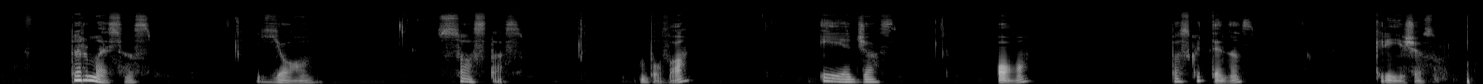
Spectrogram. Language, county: Lithuanian, Šiauliai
